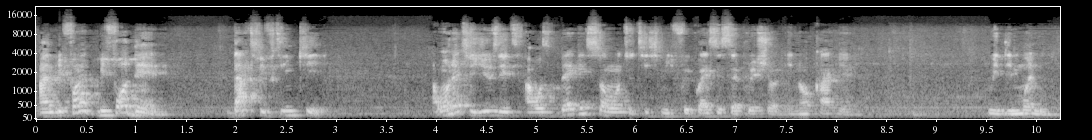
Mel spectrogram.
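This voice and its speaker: A man's voice: mid-range voice, normal speed, long pauses, a little hiss or hum. Nigerian man telling his story, echoey. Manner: animated storytelling, often asks "do you understand?". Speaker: guest photographer. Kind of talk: casual interview.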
